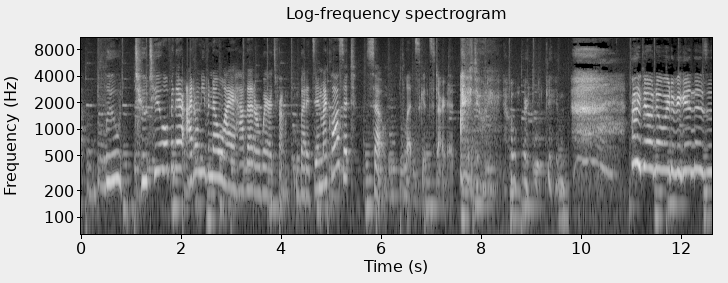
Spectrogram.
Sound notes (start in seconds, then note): 9.8 gasping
